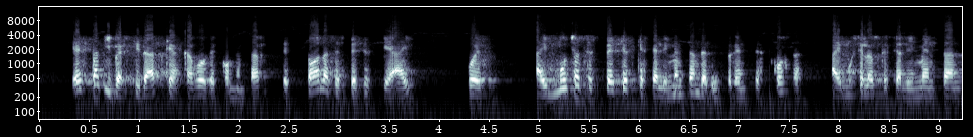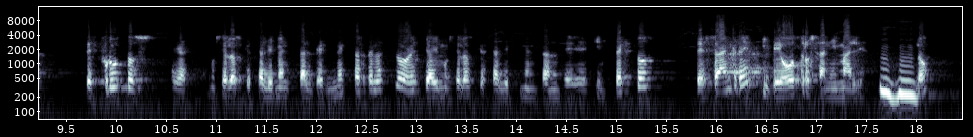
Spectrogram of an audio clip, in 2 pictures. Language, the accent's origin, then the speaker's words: Spanish; Veracruz, Mexico; como buen veracruzano, una taza de café sin azúcar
